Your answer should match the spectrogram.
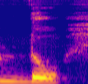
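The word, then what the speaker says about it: dough: और ये जो डो स्पेलिंग है ना यहां पर जी एच साइलेंट है। ठीक है? साइलेंट है।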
